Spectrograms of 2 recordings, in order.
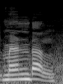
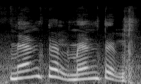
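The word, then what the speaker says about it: mental: ও কিয়া জানি কয় তিশারে এনিমিয়া কইতাছে এ হয়েছে মেন্ডাল পাবনাতে যাই ওই মেন্ডাল হয়েছে ওরে মেন্ডালে দিয়ে আসতে হইব। তিশা কয় মেন্ডাল না মেন্টেল। দর্শক মেন্ডাল না, এনিমিয়া ভুল বলছে, মেন্ডাল না, শুদ্ধ উচ্চারণ হয়েছে মেন্টেল।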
